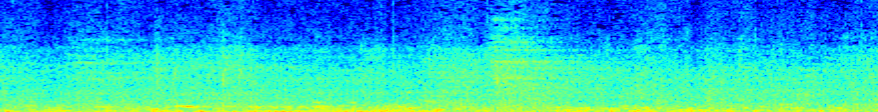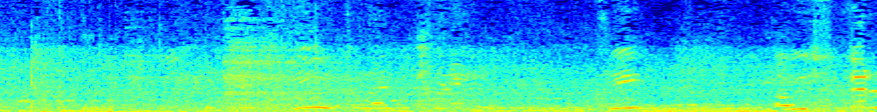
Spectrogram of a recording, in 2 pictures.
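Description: Indistinct talking, too faint or jumbled to make out, over a steady background rumble.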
